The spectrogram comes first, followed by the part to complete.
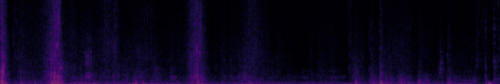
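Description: Soft rustling and handling noises, with a couple of louder rustles about a second and two and a half seconds in, over a faint low hum.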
